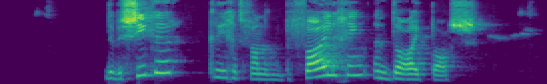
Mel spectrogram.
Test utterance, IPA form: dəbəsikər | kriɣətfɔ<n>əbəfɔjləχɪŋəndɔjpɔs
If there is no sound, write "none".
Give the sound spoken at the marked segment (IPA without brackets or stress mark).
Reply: n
